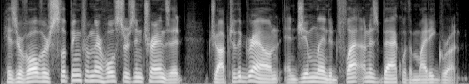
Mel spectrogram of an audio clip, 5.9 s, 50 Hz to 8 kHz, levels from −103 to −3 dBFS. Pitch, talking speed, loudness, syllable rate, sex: 130 Hz, 235 wpm, -17 LUFS, 5.8 syllables/s, male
